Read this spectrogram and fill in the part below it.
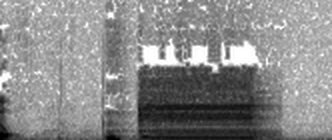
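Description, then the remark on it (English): A quiz buzzer gives one flat, harsh electronic buzz lasting nearly a second. Two short voice sounds come just before it, and the buzz ends abruptly into quiet. “God, you don't have to buzz”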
